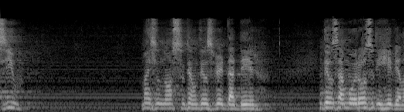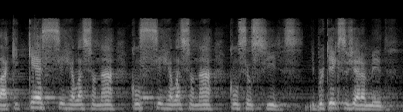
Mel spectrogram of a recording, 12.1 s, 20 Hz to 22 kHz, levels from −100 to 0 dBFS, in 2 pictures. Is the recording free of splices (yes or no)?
no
